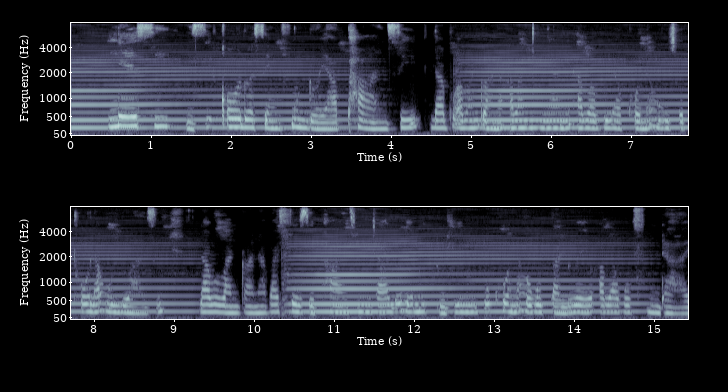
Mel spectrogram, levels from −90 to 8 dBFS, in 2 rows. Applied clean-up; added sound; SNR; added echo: none; Bowed string instrument; 6 dB; none.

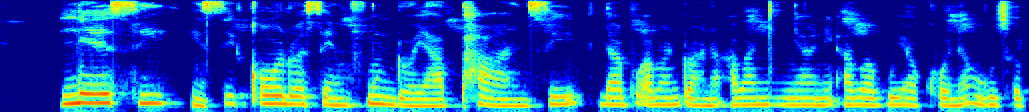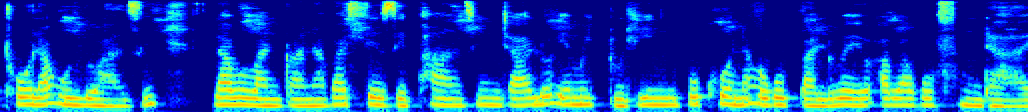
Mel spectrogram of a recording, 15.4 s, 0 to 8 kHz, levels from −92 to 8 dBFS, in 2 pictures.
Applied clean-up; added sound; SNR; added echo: none; none; none; none.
